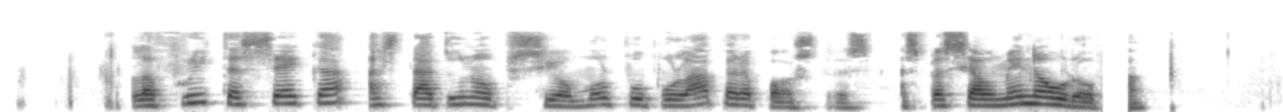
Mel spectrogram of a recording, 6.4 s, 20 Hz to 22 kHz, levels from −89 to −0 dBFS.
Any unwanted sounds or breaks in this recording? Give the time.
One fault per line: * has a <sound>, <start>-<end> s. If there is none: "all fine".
* has a dropout, 5.5-5.6 s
